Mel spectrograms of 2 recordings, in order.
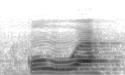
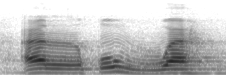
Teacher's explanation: ketika mengucapkannya, maka dia suaranya atau hurufnya ditekan, yang menyebabkan suara agak naik ya.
